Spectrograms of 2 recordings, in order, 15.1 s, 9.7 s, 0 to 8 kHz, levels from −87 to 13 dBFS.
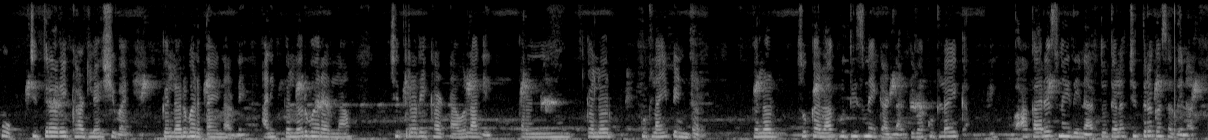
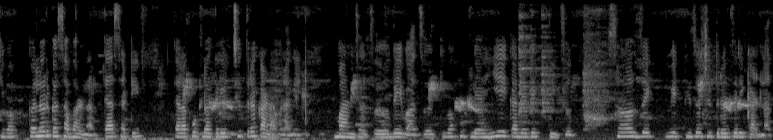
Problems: constant background noise, background conversations at intervals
